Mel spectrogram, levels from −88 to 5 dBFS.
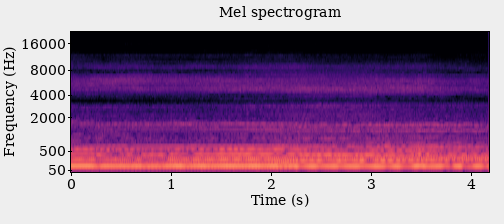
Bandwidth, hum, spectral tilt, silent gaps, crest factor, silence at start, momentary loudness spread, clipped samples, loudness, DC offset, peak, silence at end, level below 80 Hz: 9.6 kHz; none; -8 dB/octave; none; 10 dB; 0 s; 3 LU; under 0.1%; -26 LUFS; under 0.1%; -16 dBFS; 0 s; -60 dBFS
